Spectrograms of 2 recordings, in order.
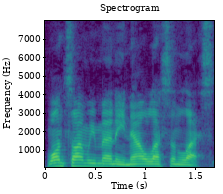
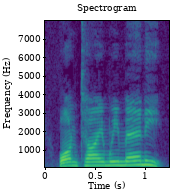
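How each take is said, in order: First: Half-hearted West Country creature voice; West Country attempt. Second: High creature voice gone Welsh; botched West Country that comes out Welsh; lilting high Welsh-sounding critter; accidental Welsh accent. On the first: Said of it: "that's totally Welsh. Whatever". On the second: Acted. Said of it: "that's totally Welsh".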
